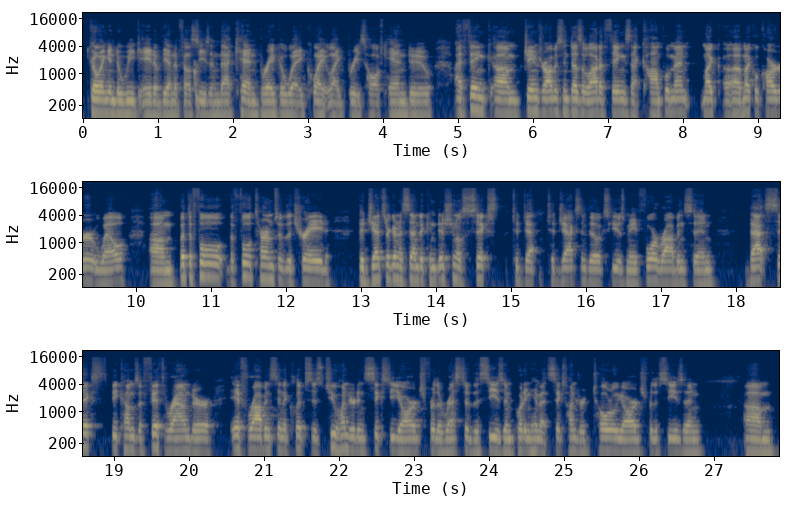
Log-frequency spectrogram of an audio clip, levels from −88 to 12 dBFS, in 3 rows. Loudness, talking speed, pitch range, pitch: -26 LUFS, 200 wpm, 125-140 Hz, 130 Hz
